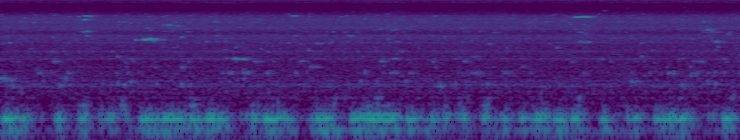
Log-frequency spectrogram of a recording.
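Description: A low hum that swells and fades irregularly, with a few faint clicks.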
